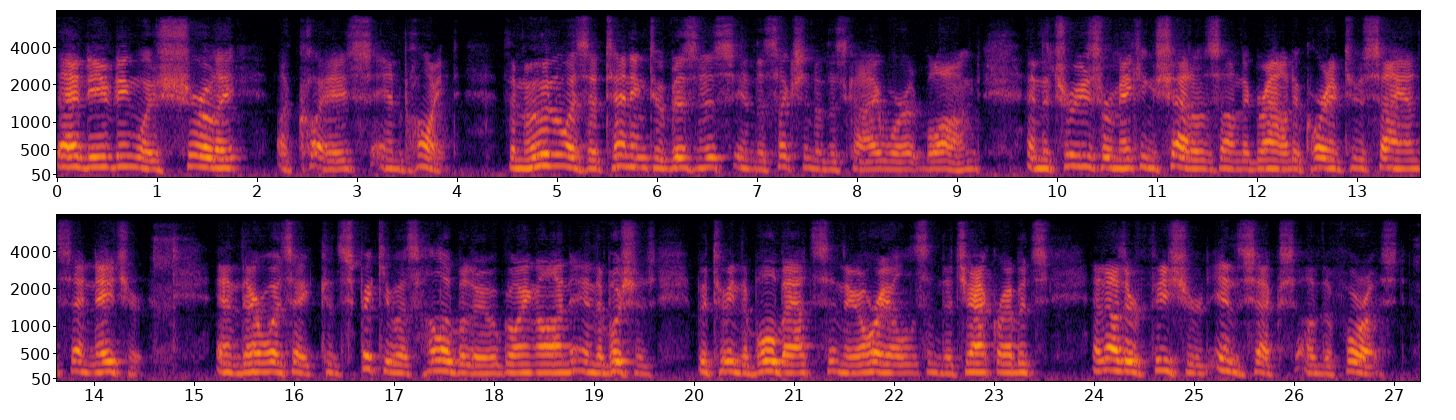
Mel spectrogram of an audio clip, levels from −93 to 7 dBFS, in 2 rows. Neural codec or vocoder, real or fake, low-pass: vocoder, 44.1 kHz, 128 mel bands every 512 samples, BigVGAN v2; fake; 7.2 kHz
